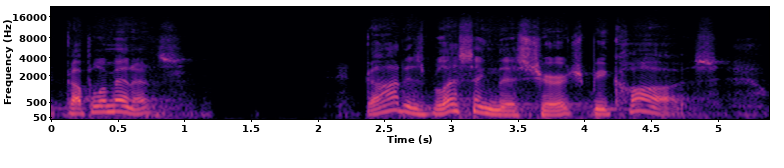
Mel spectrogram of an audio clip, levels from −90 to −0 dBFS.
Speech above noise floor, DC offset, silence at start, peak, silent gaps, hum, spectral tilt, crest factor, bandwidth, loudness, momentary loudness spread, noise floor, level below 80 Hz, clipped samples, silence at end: 47 dB; under 0.1%; 0 s; -22 dBFS; none; none; -5.5 dB/octave; 18 dB; 18.5 kHz; -39 LUFS; 13 LU; -85 dBFS; -66 dBFS; under 0.1%; 0.05 s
